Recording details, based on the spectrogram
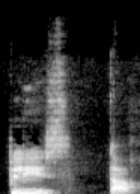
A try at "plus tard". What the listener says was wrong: Almost. We don't have the S though. So again, we don't pronounce that final consonant now. We have plus written, like plus in English, but we pronounce plus.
